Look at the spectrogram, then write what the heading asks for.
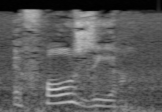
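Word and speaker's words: aphasia: বন্ধ হয়ে যাচ্ছে এফোসিয়া এই যে জ টা লিখেছে এটা এফোসিয়া বা এফোসিয়া অর্থাৎ দন্তেস আর বর্গীর জ দুটোর মাঝামাঝি উচ্চারণটা একচুয়ালি হয় ঠিক আছে কিন্তু সেই লেটারটা তো বাংলায় নেই সেজন্য আমি দুটো স হাইপিন জ দিয়ে দিয়েছি উচ্চারণটা হবে এফোজিয়া ক্লেপ্টোম্যানিয়া ক্লেপ্টোম্যানিয়া চুরি করার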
